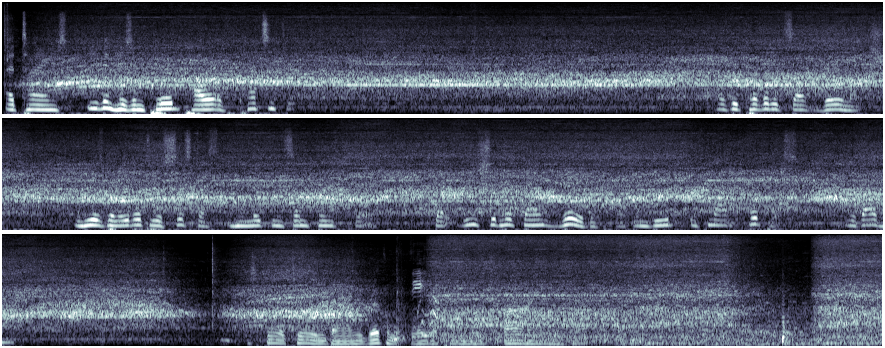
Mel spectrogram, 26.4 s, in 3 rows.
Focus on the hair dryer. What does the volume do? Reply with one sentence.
The loudness of the hair dryer stays about the same.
